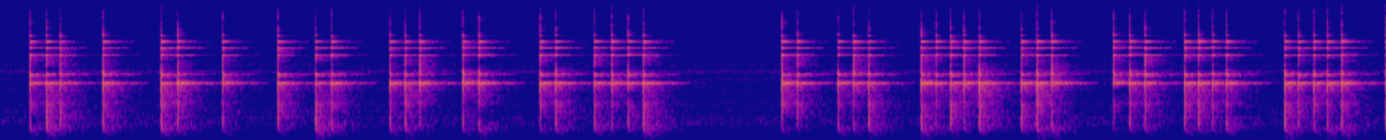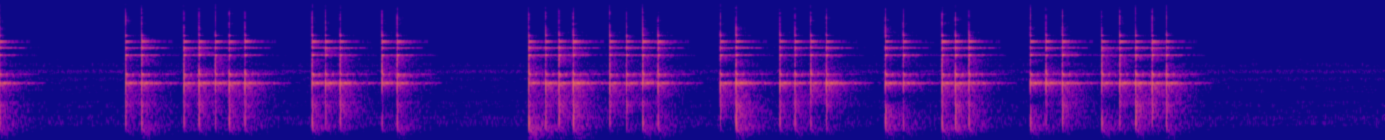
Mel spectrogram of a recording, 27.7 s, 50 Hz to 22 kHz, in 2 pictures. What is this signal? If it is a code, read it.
Tap code, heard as taps on glass, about 6 knocks a second, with room echo. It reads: LFBMI HXOV JM TIHP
